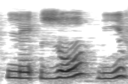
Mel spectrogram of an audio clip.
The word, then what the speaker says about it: les olives: فهنا قلنا les olives فنطقنا lettre Z مع انها مكتوباش دونك هنا عندي لي كتنتهي باس اللي هو كونسون و اوليف كتبدا باو اللي هي فويل دونك كنقوموا بلا ليزون فكنقولوا les olives les olives.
